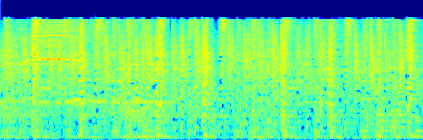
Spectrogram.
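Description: Live band music led by several Punjabi dhol drums beating a dense rhythm, with drum kit and electric guitar. The whole band comes in at once at the start, after a quieter guitar passage.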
